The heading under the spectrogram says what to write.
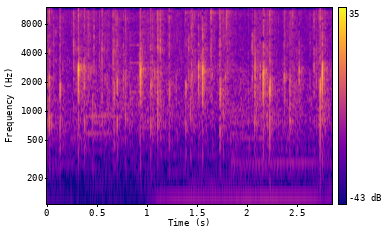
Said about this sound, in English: So let's clap our hands for our pastors again.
